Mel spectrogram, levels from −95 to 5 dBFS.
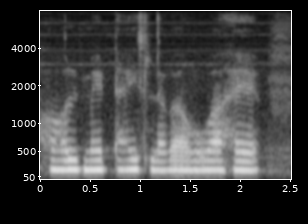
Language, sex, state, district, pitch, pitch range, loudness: Hindi, male, Assam, Kamrup Metropolitan, 170 Hz, 165-170 Hz, -13 LUFS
